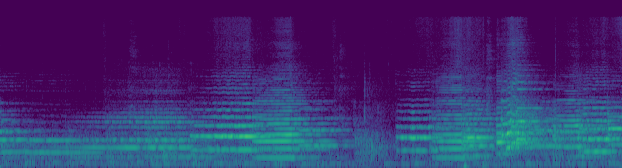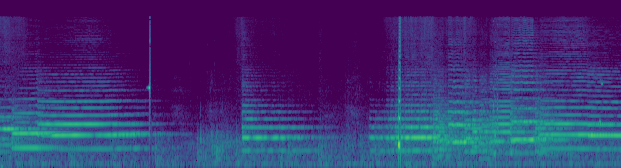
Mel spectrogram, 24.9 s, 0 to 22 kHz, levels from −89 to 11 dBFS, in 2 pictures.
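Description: A recursive stage in the processing chain turned into an unstable filter twice, its feedback pushing the output up without bound until the arithmetic overflowed and the filter reset. At 15.38 to 15.46 s a high squeal near 3 kHz swells over about 46 ms, clips, then drops into a silence of about 35 ms. At 20.39 to 20.44 s the same runaway produces a lower tone near 400 Hz, building over about 44 ms before a brief gap of about 12 ms. Separately, the decoder accepted a corrupt frame, or rather a short run of damaged ones, and played them as if valid. The misread gains and codes put energy where it does not belong, so at 22.29 to 22.39 s the audio breaks into a burst of chirpy noise spanning roughly four frames, peaking at about -15 dBFS.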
